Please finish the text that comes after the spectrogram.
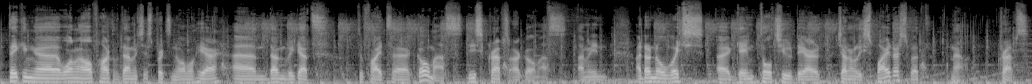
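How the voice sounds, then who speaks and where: Here a young man talks through his own speedrun live at a marathon event, his fairly low voice stumbling along with lots of filler words.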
